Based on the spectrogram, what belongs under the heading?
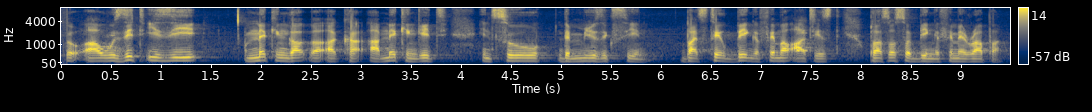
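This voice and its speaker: A man's voice: medium pitch, level tone, normal speed, a little mellow. A man hosting a TV entertainment show, asking informal questions with frequent hesitant fillers. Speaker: TV show host interviewing a guest. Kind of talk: casual interview questions.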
